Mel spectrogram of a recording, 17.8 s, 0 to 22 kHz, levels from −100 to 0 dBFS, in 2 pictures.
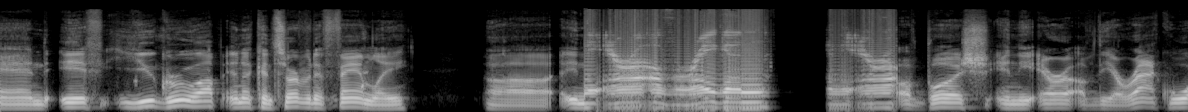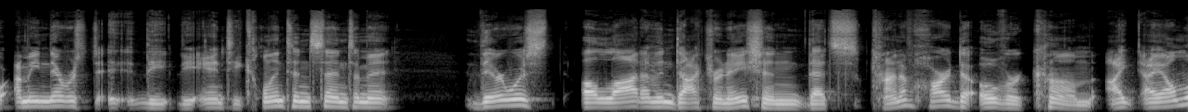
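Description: From 4.38 to 6.72 s, after "conservative family uh in", planar audio read as interleaved gives a robotic buzz at about 345 Hz, with no octave jump as long blocks would give.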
